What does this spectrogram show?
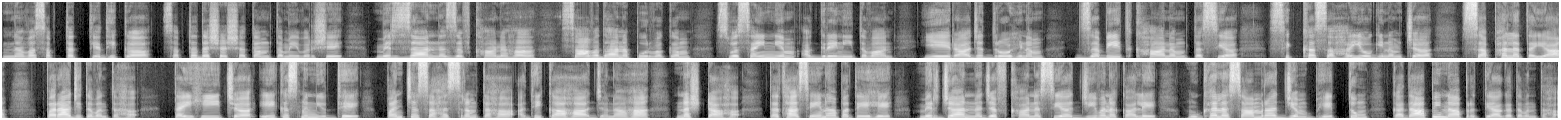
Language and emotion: Sanskrit, neutral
